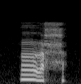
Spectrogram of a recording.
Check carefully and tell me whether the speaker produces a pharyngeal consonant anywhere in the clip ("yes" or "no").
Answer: yes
